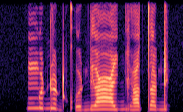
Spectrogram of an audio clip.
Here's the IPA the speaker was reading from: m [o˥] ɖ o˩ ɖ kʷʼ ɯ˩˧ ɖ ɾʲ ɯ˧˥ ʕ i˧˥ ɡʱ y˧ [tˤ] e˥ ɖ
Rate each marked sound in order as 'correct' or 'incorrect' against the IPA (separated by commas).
correct, correct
